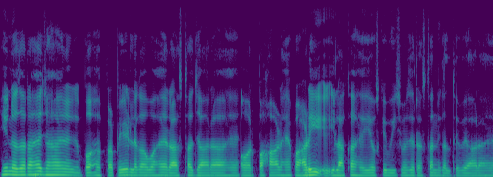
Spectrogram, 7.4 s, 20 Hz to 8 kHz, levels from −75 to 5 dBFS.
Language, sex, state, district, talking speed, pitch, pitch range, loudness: Hindi, male, Uttar Pradesh, Etah, 275 wpm, 120 Hz, 115-125 Hz, -21 LUFS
